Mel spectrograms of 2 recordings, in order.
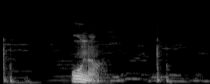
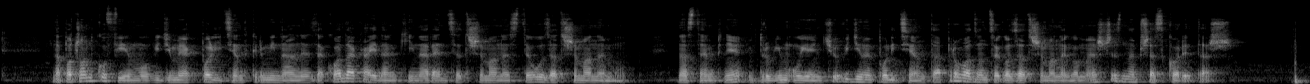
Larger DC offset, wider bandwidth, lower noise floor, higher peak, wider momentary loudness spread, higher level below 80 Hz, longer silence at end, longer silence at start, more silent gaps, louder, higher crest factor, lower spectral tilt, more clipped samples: neither; second, 7.4 kHz vs 16 kHz; about the same, -57 dBFS vs -60 dBFS; first, -6 dBFS vs -12 dBFS; first, 26 LU vs 5 LU; first, -64 dBFS vs -72 dBFS; first, 0.4 s vs 0 s; about the same, 0.05 s vs 0 s; neither; first, -23 LUFS vs -31 LUFS; about the same, 22 dB vs 20 dB; first, -9 dB/octave vs -4.5 dB/octave; neither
